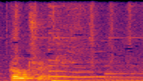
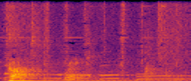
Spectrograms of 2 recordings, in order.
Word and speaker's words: Gotrek: Ever since I heard the audiobook, I pronounce his name Gotrek. That was wrong. It's Gotrek.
